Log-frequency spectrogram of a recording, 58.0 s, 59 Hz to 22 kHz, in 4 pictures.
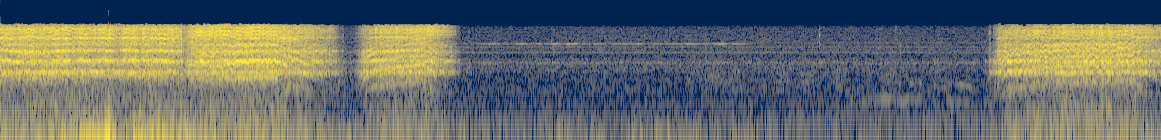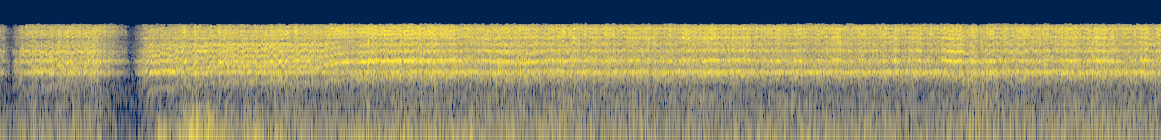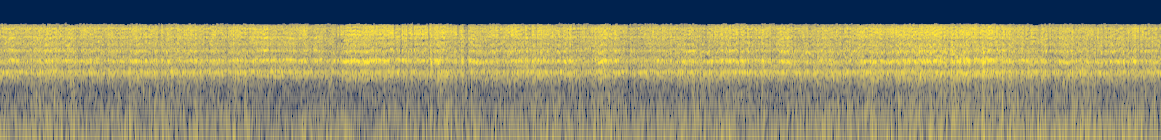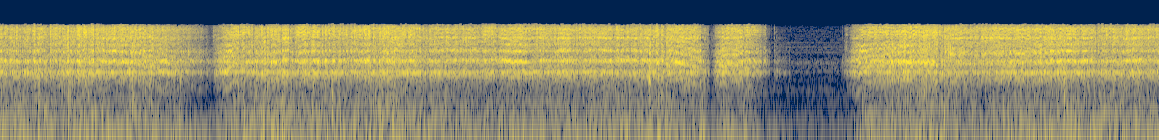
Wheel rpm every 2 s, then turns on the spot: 230, 180, 80, 0, 0, 0, 100, 100, 110, 200, 230, 230, 230, 230, 230, 230, 230, 230, 230, 220, 230, 220, 180, 170, 230, 220, 60, 140, 220.
none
